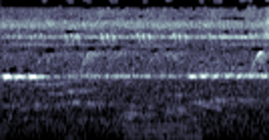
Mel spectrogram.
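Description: Insects chirp at a campsite at night, a faint, steady high-pitched trill with soft background hiss and no voices.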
